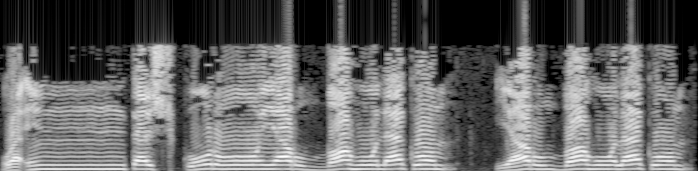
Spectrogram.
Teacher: Hunya dibaca pendek, ya. Walaupun sebelumnya fathah dan setelahnya fathah. Walaupun sebelumnya berharokat dan setelahnya berharokat.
